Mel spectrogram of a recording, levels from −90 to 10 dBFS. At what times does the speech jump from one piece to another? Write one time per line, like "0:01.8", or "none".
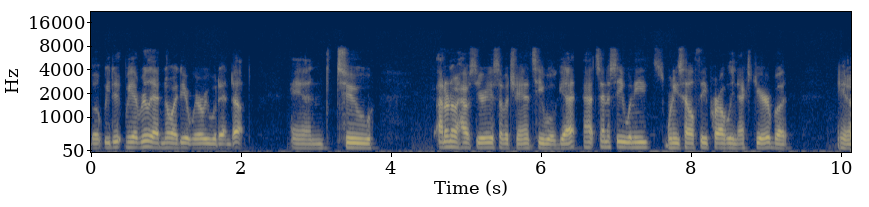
none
